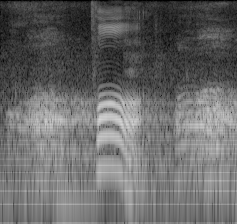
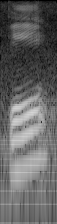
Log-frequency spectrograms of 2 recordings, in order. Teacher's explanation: Qa. Huruf qaf itu memiliki ketebalan ya, tidak tipis. Qa tebal karena dia termasuk huruf isti'la juga.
